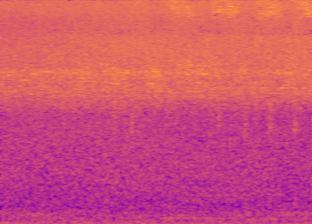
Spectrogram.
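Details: South Korean neighborhood cicadas forming a continuous, even, hissing high-pitched drone, with a low rumbling background throughout.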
